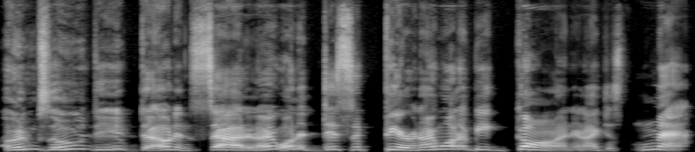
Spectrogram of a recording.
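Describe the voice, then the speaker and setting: Lady doing a squeaky whiny streamer voice, sing-songy and mocking, way up high. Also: big pitch swings, slow pace, vocal fry, heavily acted. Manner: sing-song, mocking, repetitive.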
